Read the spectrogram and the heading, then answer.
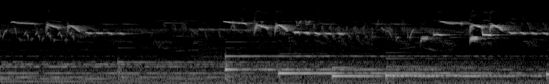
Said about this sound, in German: Eine kleine Blaumeise sitzt über dir auf einem Ast, zwitschert immer mal wieder und schaut dich neugierig an.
